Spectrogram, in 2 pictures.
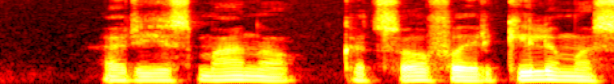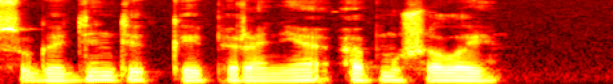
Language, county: Lithuanian, Kaunas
